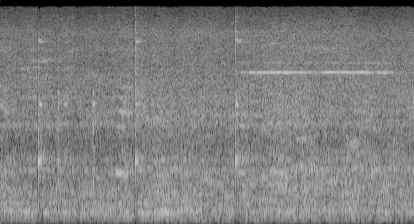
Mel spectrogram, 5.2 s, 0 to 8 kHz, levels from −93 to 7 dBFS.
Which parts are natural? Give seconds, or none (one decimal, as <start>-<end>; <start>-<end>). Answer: 0.0-5.2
